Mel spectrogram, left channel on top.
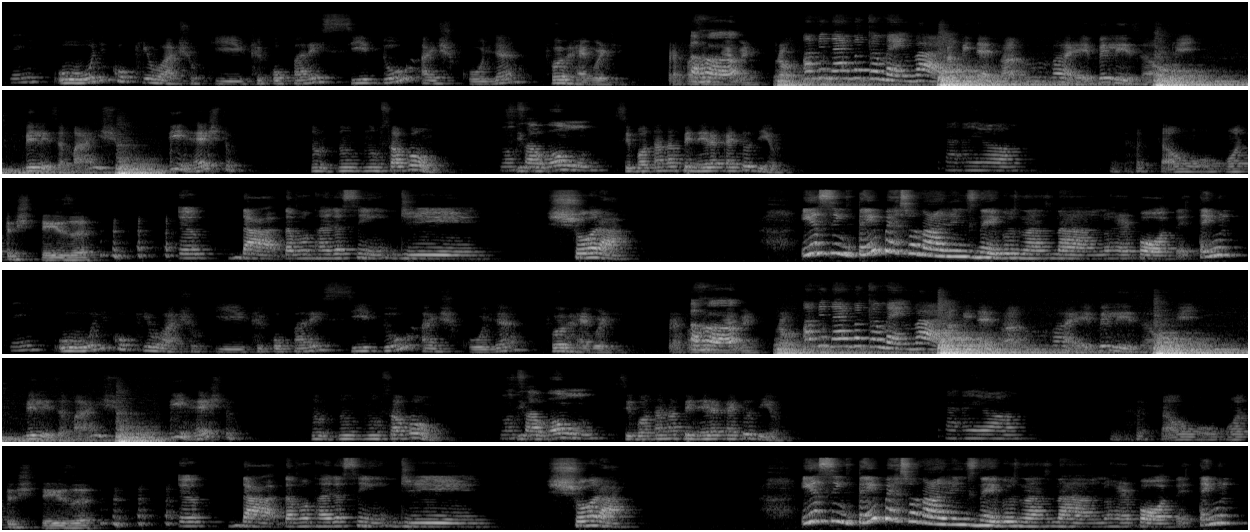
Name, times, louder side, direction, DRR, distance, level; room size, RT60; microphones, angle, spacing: voice 1, 0.6-5.2 5.4-6.2 6.7-7.9 9.4-12.0 12.6-13.6 14.0-14.8 15.5-16.8 17.5-17.9 18.6-20.2 23.5-25.8, left 1 dB, 85° left, 1 dB, 0.7 m, -36 dB
voice 2, 6.9-7.4 8.0-9.5 17.4-18.4 21.9-22.7 26.7-26.9 27.2-29.7 30.4-31.2 32.5-37.2, right 1 dB, ahead, -1 dB, 0.4 m, -29 dB
sound 1, 7.7-8.9 9.3-11.2 11.5-13.2 13.6-14.1, equal, 40° right, 0.7 m, -24 dB
2.8 x 2.2 x 2.2 m, 0.42 s
head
